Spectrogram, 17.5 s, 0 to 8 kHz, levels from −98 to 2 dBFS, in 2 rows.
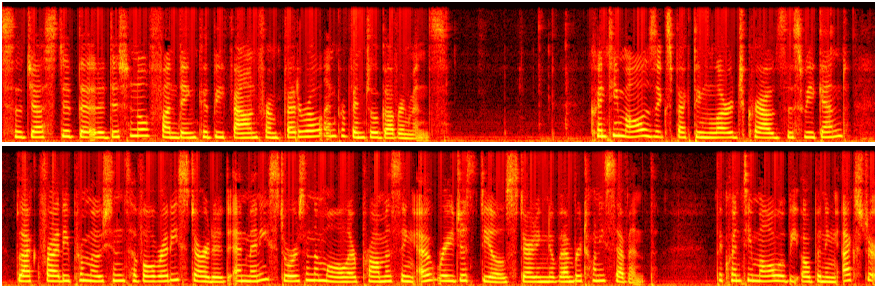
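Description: Running right through the audio there's a steady 50 Hz buzz that only shows up when there's signal. That's the resampler restarted on every block: each 20 ms chunk gets converted on its own, likely a 44.1 kHz to 16 kHz conversion, so every block edge leaves a little tick.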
